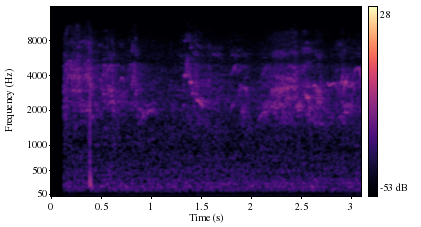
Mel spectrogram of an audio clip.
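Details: Birds singing together at dawn in Kona: a mix of overlapping high chirps and twittering phrases, with no single dominant singer.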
